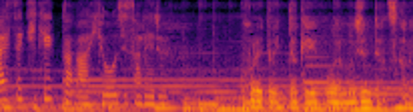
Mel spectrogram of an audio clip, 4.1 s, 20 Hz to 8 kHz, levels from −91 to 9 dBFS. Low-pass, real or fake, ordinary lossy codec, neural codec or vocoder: none; real; none; none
